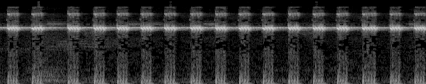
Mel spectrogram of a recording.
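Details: Cricket chirping insistently, with high, ringing pulsed chirps repeated quickly and evenly about four times per second, no other sounds.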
